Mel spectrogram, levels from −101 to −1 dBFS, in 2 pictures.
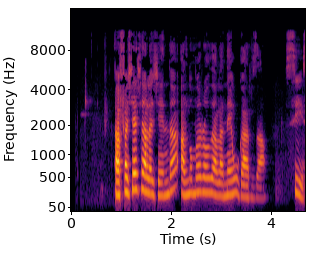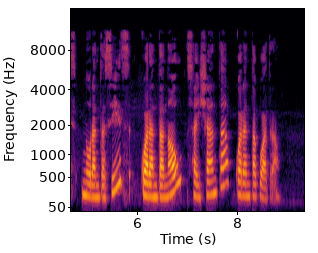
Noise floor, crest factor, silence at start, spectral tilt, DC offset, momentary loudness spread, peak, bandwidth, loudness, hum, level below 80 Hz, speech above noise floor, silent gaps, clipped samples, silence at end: -61 dBFS; 22 dB; 0.85 s; -5.5 dB/octave; under 0.1%; 16 LU; -4 dBFS; 11.5 kHz; -25 LUFS; none; -80 dBFS; 37 dB; none; under 0.1%; 0.55 s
